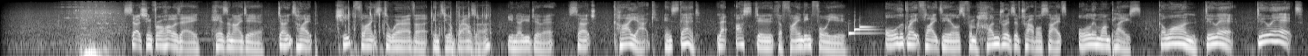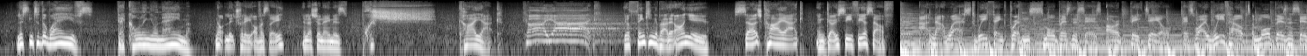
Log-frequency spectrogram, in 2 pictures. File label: Commercial, Relatable, friendly, curious, funny, fresh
